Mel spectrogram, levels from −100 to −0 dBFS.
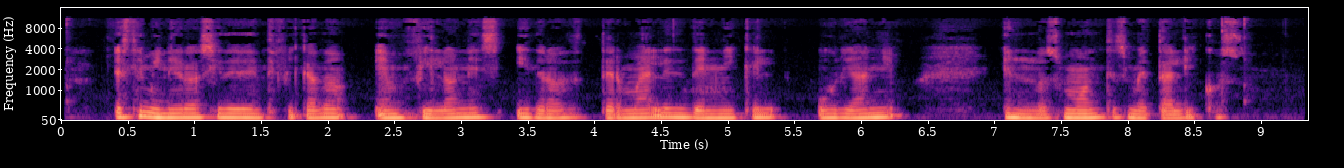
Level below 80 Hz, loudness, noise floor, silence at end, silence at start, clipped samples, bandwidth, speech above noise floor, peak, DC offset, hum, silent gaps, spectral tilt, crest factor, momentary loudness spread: -58 dBFS; -25 LUFS; -53 dBFS; 0.5 s; 0.4 s; under 0.1%; 11.5 kHz; 29 dB; -8 dBFS; under 0.1%; none; none; -7 dB/octave; 16 dB; 9 LU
